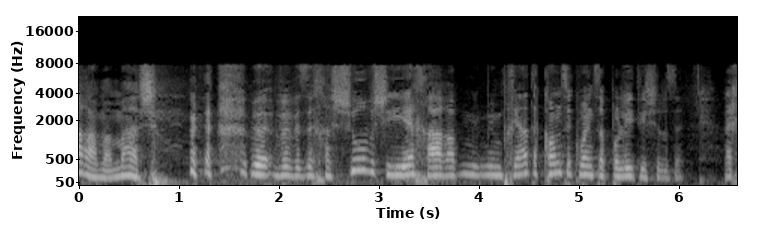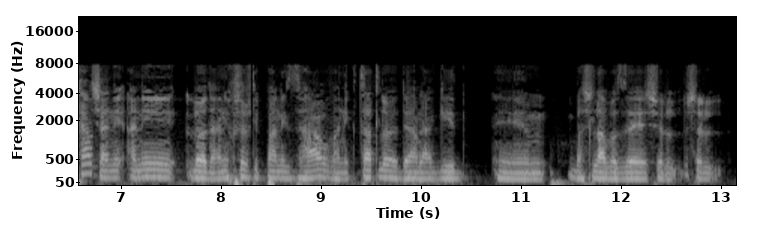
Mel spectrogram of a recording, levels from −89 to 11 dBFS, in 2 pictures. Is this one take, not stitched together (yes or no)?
no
